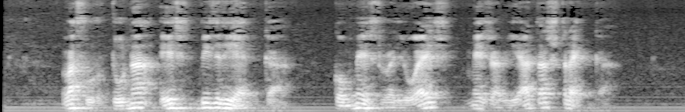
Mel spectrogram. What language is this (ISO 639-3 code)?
cat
